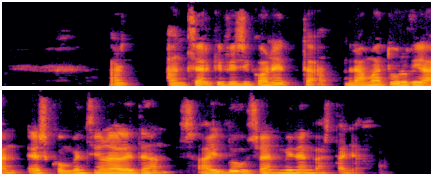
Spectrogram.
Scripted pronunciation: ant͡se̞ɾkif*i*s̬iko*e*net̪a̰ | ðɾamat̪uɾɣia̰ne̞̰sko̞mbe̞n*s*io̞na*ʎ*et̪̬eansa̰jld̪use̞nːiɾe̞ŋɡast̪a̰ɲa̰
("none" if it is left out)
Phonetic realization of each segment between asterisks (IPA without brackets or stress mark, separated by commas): i, a, t͡s, l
